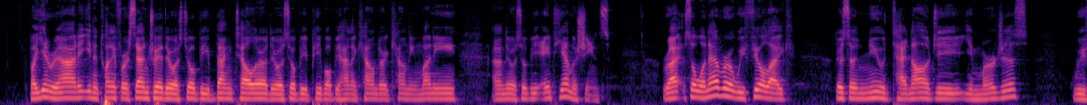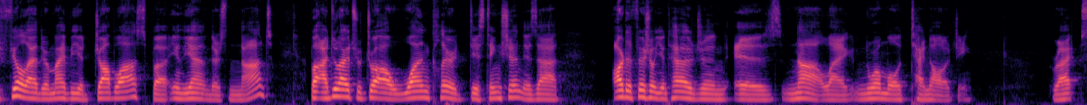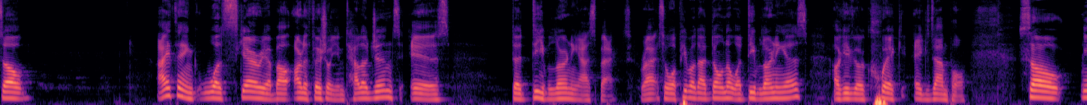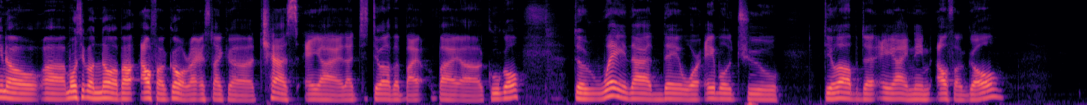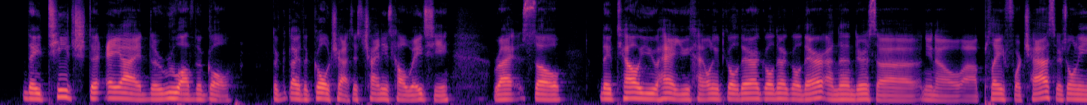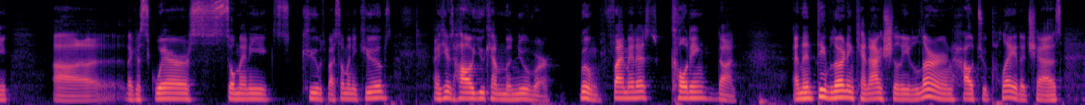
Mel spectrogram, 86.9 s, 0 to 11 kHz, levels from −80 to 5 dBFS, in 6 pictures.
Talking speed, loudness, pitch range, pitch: 150 wpm, -25 LUFS, 120-145 Hz, 130 Hz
